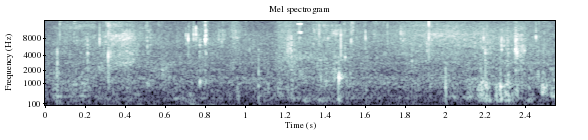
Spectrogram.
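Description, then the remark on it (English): A horse chews on the bit of a bridle that has just been put on, making soft irregular crunching and faint metallic clicks, with steady low background noise and no voices. “He's having a good chew on his tasty bit.”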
